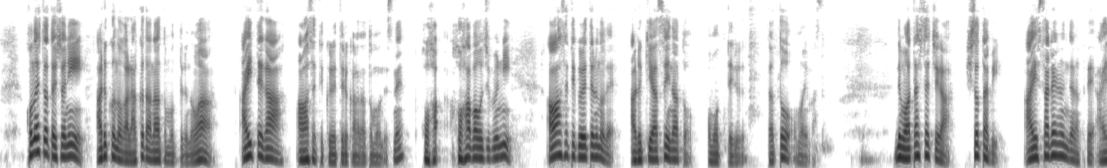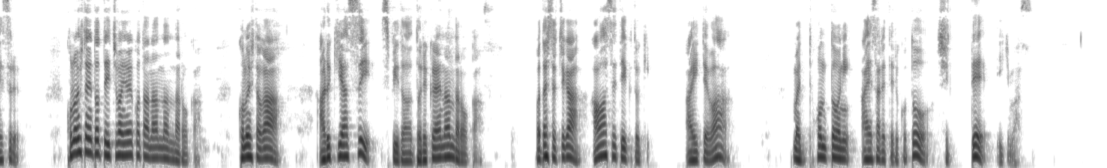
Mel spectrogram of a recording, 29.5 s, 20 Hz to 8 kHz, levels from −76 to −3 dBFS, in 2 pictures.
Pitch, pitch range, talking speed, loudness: 130 Hz, 110-155 Hz, 370 characters per minute, -23 LUFS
